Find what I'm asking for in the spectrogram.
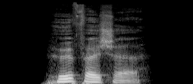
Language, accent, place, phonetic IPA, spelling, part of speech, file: German, Germany, Berlin, [ˈhøːfɪʃə], höfische, adjective, De-höfische.ogg
- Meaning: inflection of höfisch: 1. strong/mixed nominative/accusative feminine singular 2. strong nominative/accusative plural 3. weak nominative all-gender singular 4. weak accusative feminine/neuter singular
